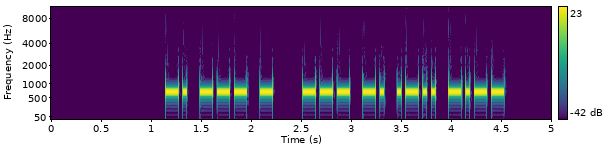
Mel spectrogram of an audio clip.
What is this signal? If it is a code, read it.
Morse code, heard as a keyed tone, about 28 wpm, 700 Hz. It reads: NOT ONLY
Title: Sets of 2 Words 28wpm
